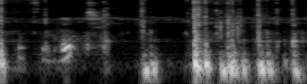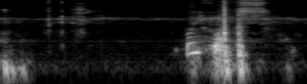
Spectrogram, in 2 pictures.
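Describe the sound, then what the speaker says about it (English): Computer keyboard keys being typed in short bursts of clicks, with a person talking between and over the keystrokes. "So I'm just going to type in reflux."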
